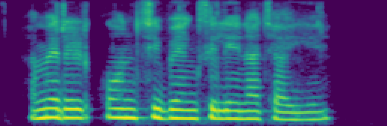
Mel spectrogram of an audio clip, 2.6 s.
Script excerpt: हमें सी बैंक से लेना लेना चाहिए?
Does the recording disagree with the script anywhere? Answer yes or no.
yes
